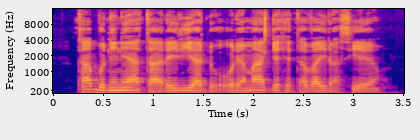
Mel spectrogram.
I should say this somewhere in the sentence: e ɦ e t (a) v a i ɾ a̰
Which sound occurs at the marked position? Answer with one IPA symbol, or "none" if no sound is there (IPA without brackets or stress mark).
a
